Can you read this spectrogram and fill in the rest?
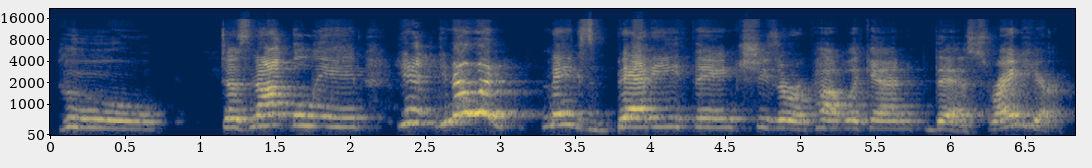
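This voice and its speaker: A woman's voice: high voice, a little slow, a bit bright. An American woman livestreamer giving casual, profane commentary in a scornful, sarcastic manner, leaning hard on emphatic delivery. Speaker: online livestream host. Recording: roomy, echoing sound.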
